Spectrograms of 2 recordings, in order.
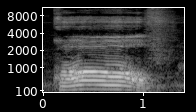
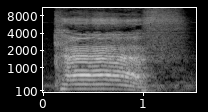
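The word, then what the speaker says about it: ق: Qaf. Qaf. Kaf.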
